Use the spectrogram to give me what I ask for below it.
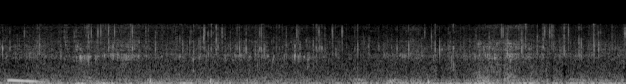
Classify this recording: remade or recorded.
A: recorded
